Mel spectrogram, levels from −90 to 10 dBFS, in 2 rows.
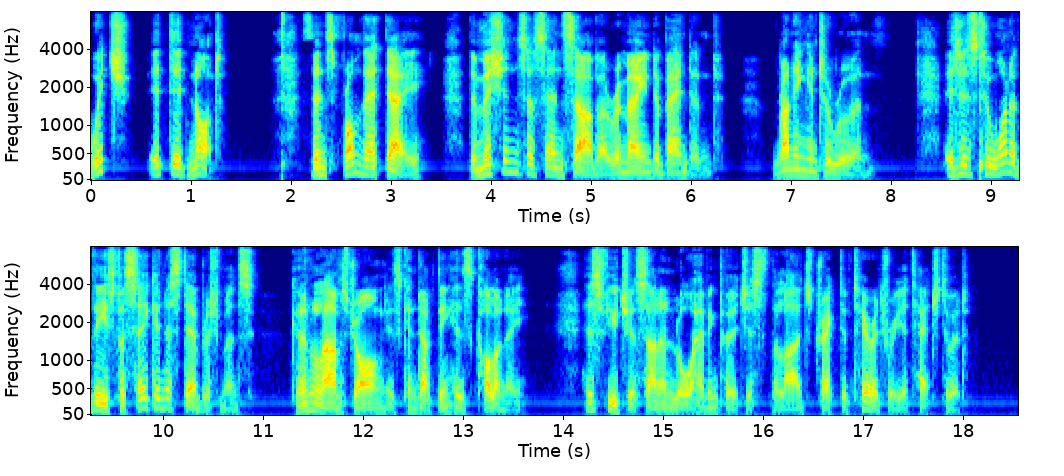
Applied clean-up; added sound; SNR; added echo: neural mask model DeepFilterNet 3.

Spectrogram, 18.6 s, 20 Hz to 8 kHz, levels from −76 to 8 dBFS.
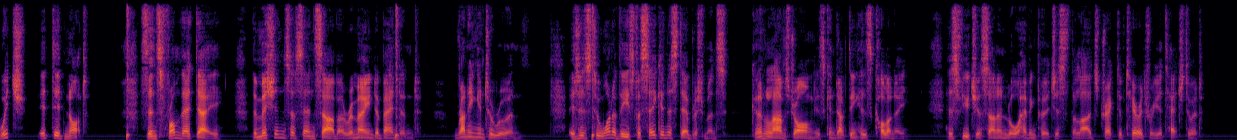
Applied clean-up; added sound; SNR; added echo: none; Hi-hat; 7 dB; none.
